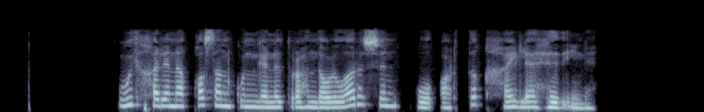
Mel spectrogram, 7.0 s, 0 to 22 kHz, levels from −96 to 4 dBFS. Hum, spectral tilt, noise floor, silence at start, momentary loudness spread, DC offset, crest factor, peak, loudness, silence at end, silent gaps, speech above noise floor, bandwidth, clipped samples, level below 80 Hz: none; -6 dB/octave; under -90 dBFS; 1.2 s; 8 LU; under 0.1%; 18 dB; -6 dBFS; -22 LUFS; 1.1 s; 4.04-4.09 s, 4.59-4.68 s; over 68 dB; 7.6 kHz; under 0.1%; -60 dBFS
